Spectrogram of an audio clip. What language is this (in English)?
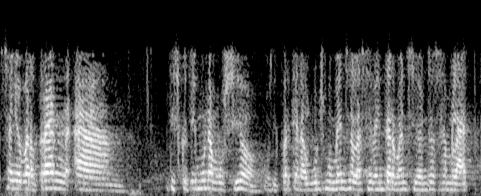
Catalan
